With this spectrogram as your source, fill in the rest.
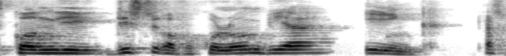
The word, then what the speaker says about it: NKONI: So the Facebook page is simply called KONI. KONI District of Columbia, Inc. There you go. And let us make sure we are spelling this KONI, because we are pronouncing it the way it should be pronounced, but how is it actually spelled?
